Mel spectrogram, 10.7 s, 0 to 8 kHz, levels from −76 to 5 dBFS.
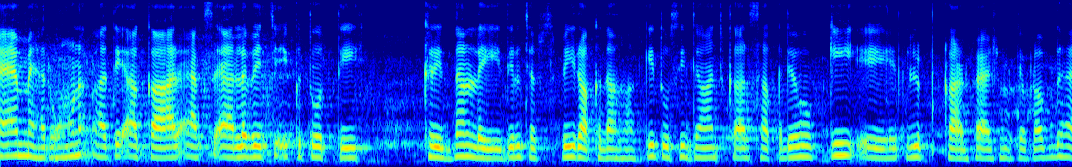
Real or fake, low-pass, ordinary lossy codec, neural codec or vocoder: fake; none; none; codec, 16 kHz, 16 kbps, FunCodec, trained on LibriTTS, 50 frames a second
